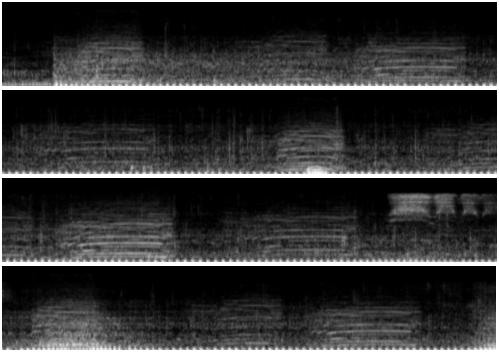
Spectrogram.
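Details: Tame village cattle being herded home to their pen as a group, lowing again and again in overlapping calls from several animals, each moo a rising-then-falling groan, over a steady low engine drone.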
